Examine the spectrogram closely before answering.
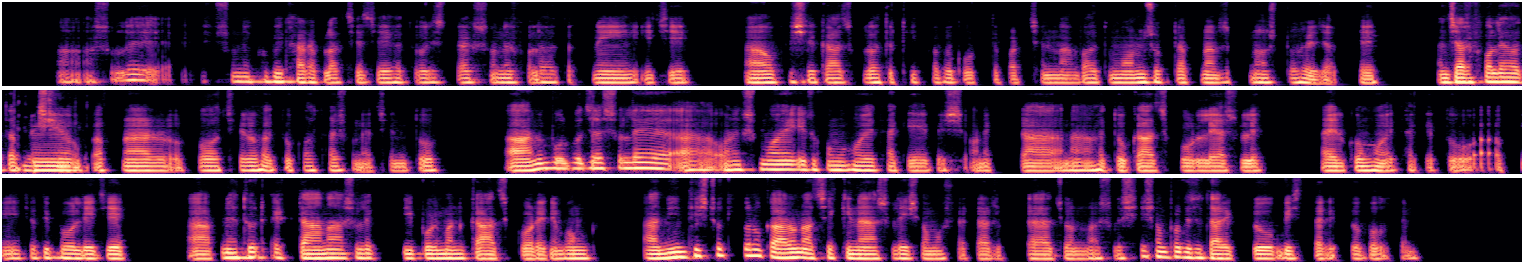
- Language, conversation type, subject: Bengali, advice, কাজের সময় বিভ্রান্তি কমিয়ে কীভাবে একটিমাত্র কাজে মনোযোগ ধরে রাখতে পারি?
- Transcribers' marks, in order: other background noise; in English: "ডিস্ট্রাকশনের"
